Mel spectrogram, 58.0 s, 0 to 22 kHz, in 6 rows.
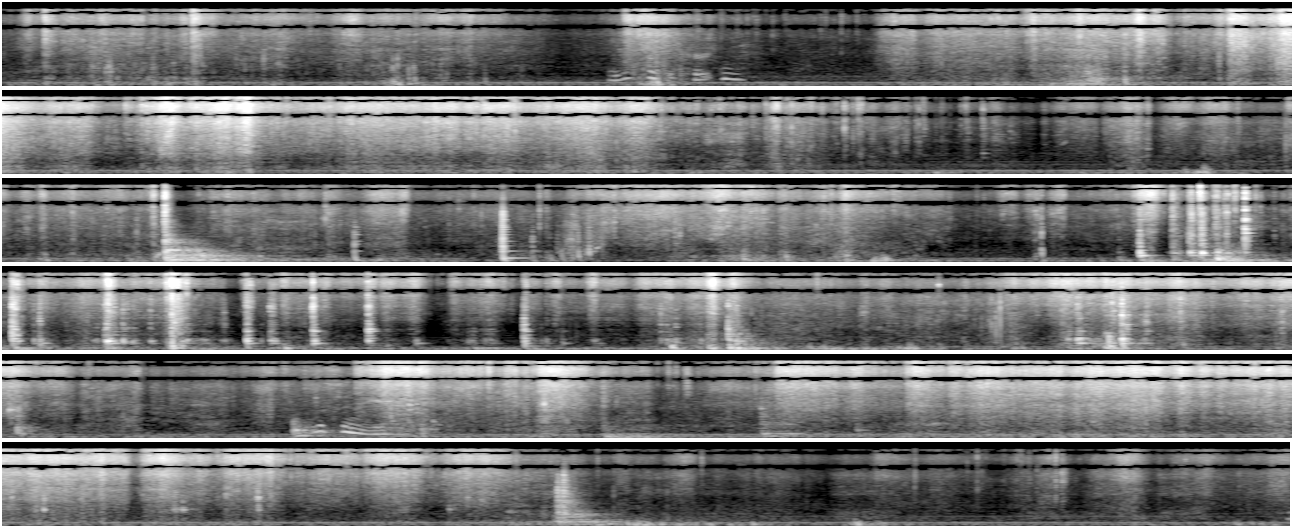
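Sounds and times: plastic bags crinkling: 0:00.0 - 0:58.0
knocks and thumps of items moved: 0:19.6 - 0:26.0, 0:27.1 - 0:39.2.

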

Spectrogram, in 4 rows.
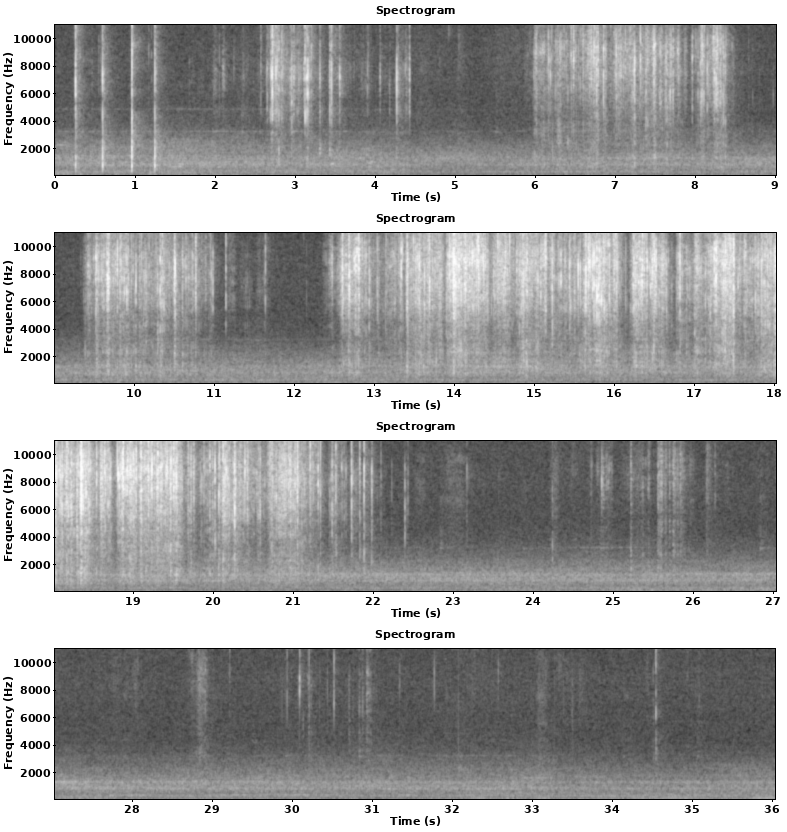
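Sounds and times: paper wrapper crinkling: 0:02.6 - 0:04.5, 0:05.9 - 0:08.6, 0:09.4 - 0:11.7, 0:12.4 - 0:22.2.

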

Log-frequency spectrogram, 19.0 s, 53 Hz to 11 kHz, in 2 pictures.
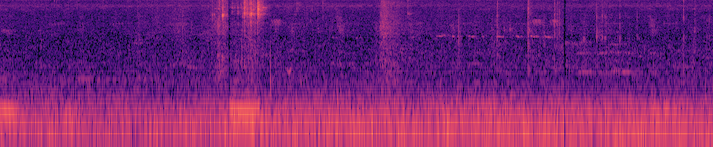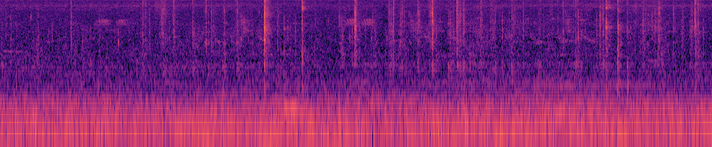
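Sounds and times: steady low rumble: 0:00.0 - 0:19.0
cats crunching dry kibble: 0:06.1 - 0:19.0.

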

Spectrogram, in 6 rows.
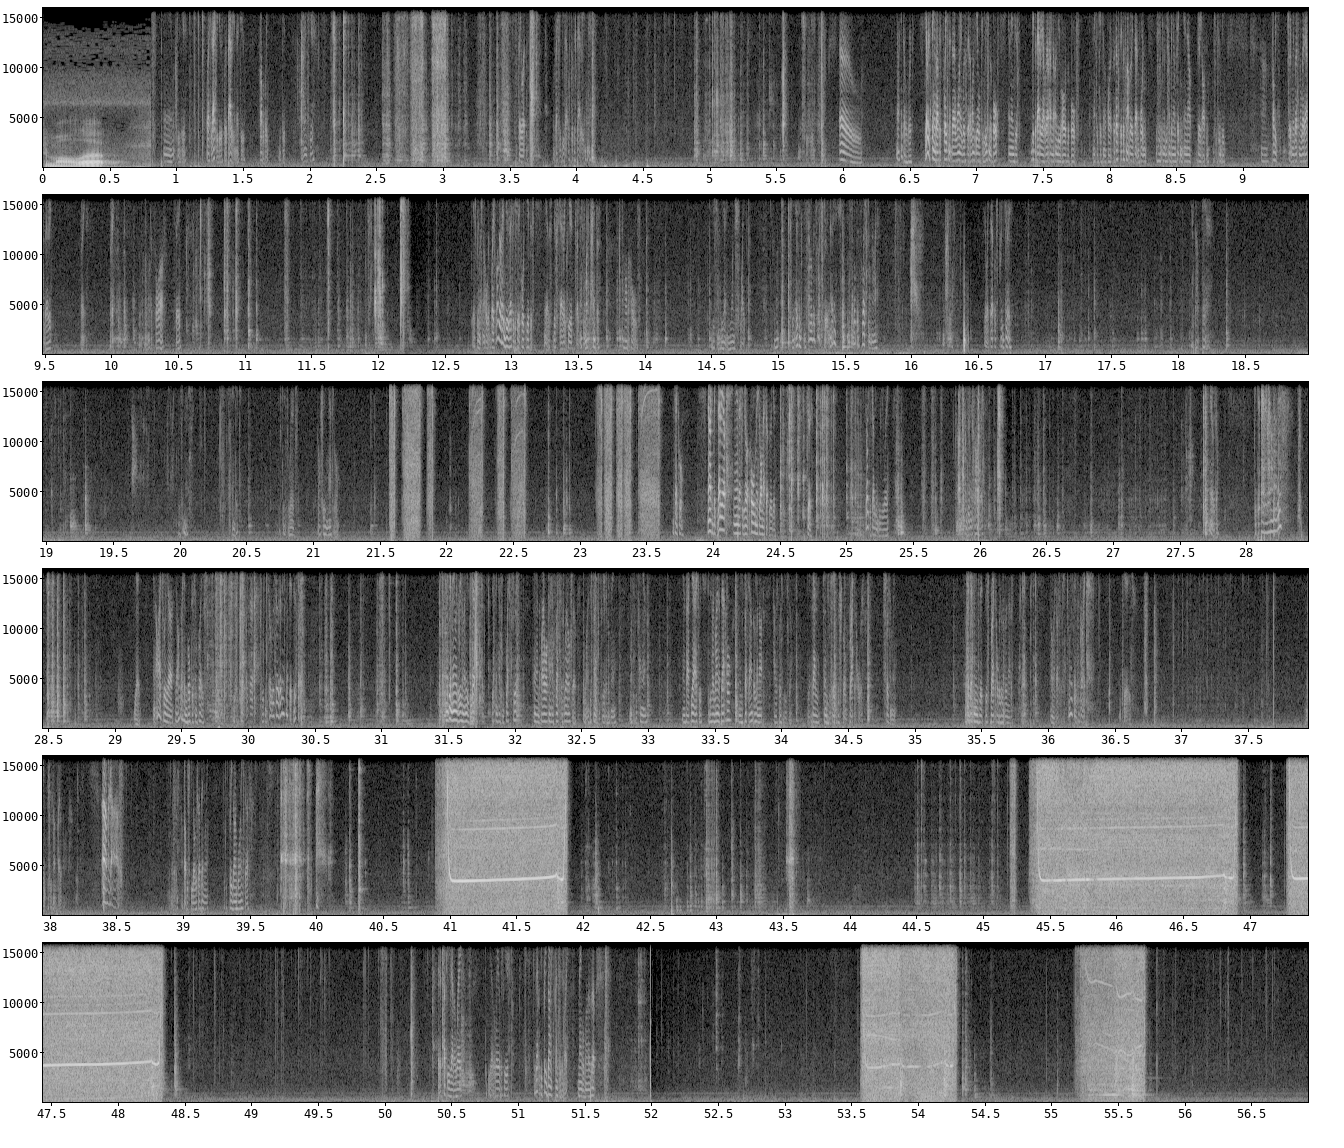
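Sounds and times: squeaks: 0:05.1 - 0:10.6, 0:12.7 - 0:15.8, 0:27.7 - 0:28.5, 0:35.4 - 0:36.7
cordless drill whining: 0:40.9 - 0:41.9, 0:45.3 - 0:48.4, 0:53.6 - 0:54.3, 0:55.2 - 0:55.7.

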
